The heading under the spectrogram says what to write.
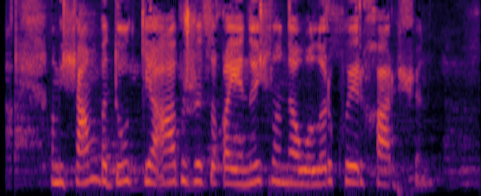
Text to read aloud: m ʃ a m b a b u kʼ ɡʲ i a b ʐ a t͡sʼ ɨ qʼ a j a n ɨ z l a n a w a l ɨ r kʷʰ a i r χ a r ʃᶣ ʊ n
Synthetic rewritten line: m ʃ a m b a d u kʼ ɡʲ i a b ʐ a t͡sʼ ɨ qʼ a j a n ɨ ʒ l a n a w a l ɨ r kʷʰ a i r χ a r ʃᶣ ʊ n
